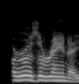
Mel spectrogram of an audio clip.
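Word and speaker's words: Arozarena: use Randy Arizona, I always get his last name wrong, for Tampa Bay? Rosarena. Rosarena, yeah.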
